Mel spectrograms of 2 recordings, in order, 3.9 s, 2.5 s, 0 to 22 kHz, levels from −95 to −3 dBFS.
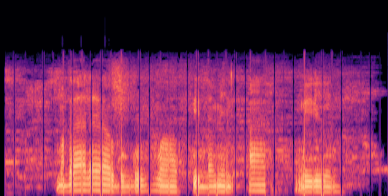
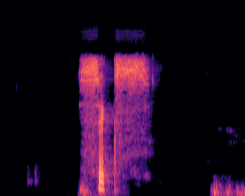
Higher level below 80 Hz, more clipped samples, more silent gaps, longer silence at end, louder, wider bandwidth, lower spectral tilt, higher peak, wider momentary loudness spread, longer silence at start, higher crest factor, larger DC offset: first, -42 dBFS vs -56 dBFS; neither; second, none vs 1.64-2.05 s; about the same, 0 s vs 0 s; first, -17 LUFS vs -22 LUFS; second, 7.6 kHz vs 12 kHz; first, -6.5 dB/octave vs -2 dB/octave; about the same, 0 dBFS vs -2 dBFS; first, 12 LU vs 7 LU; second, 0.05 s vs 0.8 s; second, 18 dB vs 26 dB; neither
